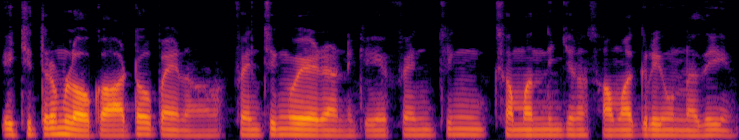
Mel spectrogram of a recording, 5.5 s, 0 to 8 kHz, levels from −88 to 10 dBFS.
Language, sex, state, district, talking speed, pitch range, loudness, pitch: Telugu, male, Telangana, Mahabubabad, 120 wpm, 110-120 Hz, -20 LUFS, 115 Hz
